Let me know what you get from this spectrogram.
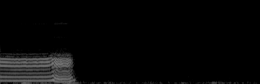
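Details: Long-haired Chihuahua Mina snoring while she sleeps, a habitual loud snorer. A steady, low, nasal, buzzing tone holds for about half a second, bends downward, then stops abruptly, leaving near silence.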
